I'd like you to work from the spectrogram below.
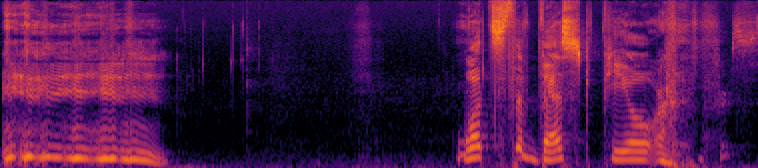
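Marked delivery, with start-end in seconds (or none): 3.4-5.0 slow, loud speech through giggling laughter. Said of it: "I don't know why I'm laughing so much".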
